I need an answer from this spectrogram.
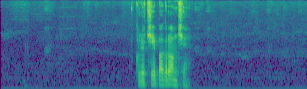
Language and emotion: Russian, angry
